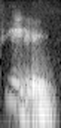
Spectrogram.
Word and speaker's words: Cheney: He spelled it the same way our recent vice president spelled his name, but he pronounced it Cheney. Because of Virginia pronunciation.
